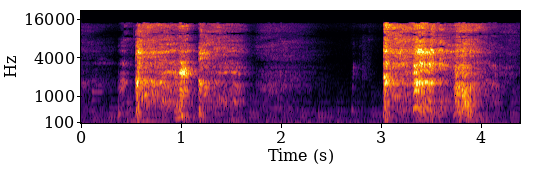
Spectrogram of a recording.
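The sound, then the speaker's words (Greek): A man coughs hard after choking while imitating a woman's grating voice. A few rough, loud coughs come in two clusters, split by a short quiet gap, with no speech. “χίλια συγγνώμη, αλλά για να κάνουν τη φωνή της πνίγηκα ο ίδιος.”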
